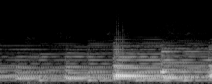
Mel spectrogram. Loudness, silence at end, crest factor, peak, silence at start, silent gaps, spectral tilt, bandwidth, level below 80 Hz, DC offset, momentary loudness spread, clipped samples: -19 LUFS; 0 s; 16 dB; -2 dBFS; 0 s; none; -9 dB/octave; 4.6 kHz; -58 dBFS; under 0.1%; 12 LU; under 0.1%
